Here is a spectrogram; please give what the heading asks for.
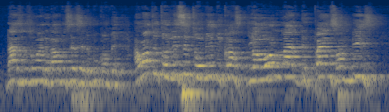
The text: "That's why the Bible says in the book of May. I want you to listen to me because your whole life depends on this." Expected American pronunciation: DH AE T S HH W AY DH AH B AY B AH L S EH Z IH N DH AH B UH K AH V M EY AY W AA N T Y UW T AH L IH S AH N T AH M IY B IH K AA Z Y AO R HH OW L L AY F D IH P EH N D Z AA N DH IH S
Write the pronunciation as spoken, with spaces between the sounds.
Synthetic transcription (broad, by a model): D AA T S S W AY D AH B AY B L S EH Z IH N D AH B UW K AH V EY AY W AA N T Y UW T AH L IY S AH N T AH M IY B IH K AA S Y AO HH OW N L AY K D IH P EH N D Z AA N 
